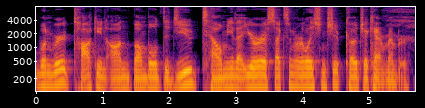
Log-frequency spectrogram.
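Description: An unremarkable speaking voice. The pace is moderate. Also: man. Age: 20s. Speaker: podcast co-host. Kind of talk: casual chat.

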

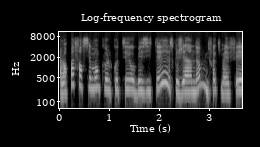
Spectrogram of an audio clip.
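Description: In a quiet background, a woman talks at a fairly quick pace. Her pitch is medium, with ordinary variation. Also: dry, close sound with no echo. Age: 40s. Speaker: author of a memoir on weight and trauma. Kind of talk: interview.

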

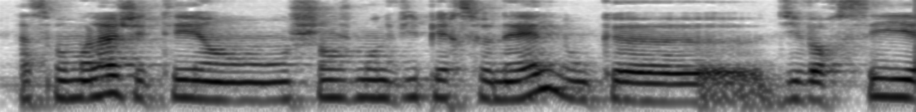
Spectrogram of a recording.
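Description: A woman speaks with a fairly low pitch. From Paris, France. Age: 50s. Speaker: association founder. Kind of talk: interview testimony. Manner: hesitant, many fillers.

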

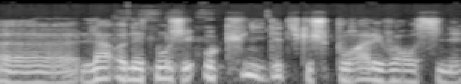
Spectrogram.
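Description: At a fairly quick pace, a man talks in a plain, everyday voice at medium pitch with ordinary pitch variation. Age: 40s. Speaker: software developer and podcaster. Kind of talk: casual chat. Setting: evening recording.

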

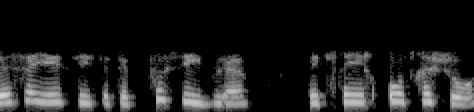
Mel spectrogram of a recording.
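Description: A woman speaks at a very slow pace. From Sweden, Stockholm. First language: Swedish (speaking French). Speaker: crime novelist. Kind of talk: interview. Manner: halting.

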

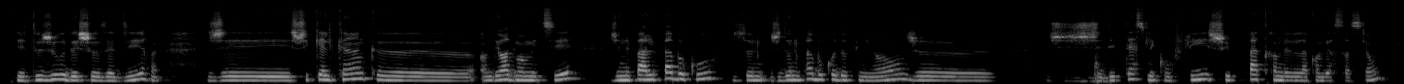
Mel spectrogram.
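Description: Speaking very slowly with a Portuguese accent, a woman uses a medium pitch and ordinary pitch variation. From Brazil. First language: Portuguese (speaking French). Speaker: singer-songwriter. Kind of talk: interview. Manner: halting.

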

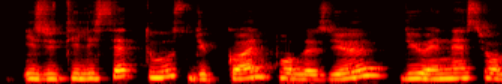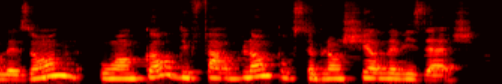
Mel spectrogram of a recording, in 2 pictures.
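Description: At a fairly slow pace with hardly any pauses, a woman with a non-native accent speaks at a medium pitch, somewhat breathy, with lively intonation. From United States (born in Mexico). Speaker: trend researcher. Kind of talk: scripted segment. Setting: recording at home.

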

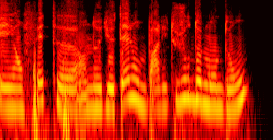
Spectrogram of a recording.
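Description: This woman speaks at medium pitch. Her intonation stays fairly even. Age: 40s. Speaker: psychic medium. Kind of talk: interview. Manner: halting.

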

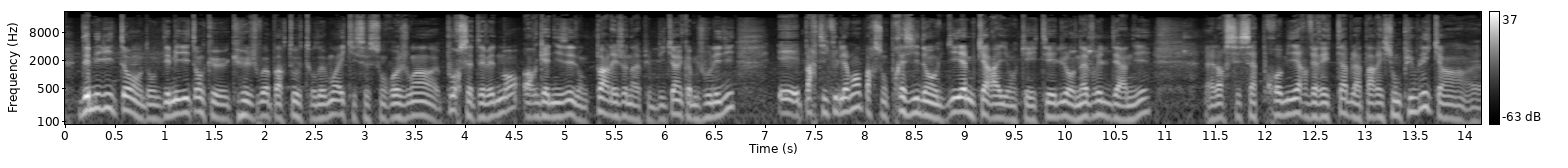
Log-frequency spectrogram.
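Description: Speaking with a normal speaking voice, a man talks at medium pitch. His delivery is fairly quick, and his pitch varies in an ordinary way. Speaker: podcast host and political journalist. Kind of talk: on-location reporting. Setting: outdoors at a political rally.

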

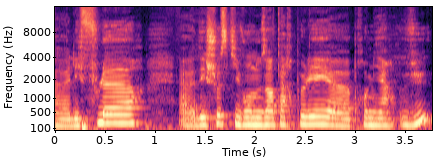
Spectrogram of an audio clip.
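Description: There is noticeable background noise. Over it, a woman speaks at a fairly slow pace and a fairly low pitch. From southern France, Nice. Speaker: hotel marketing director. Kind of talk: interview conversation.

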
